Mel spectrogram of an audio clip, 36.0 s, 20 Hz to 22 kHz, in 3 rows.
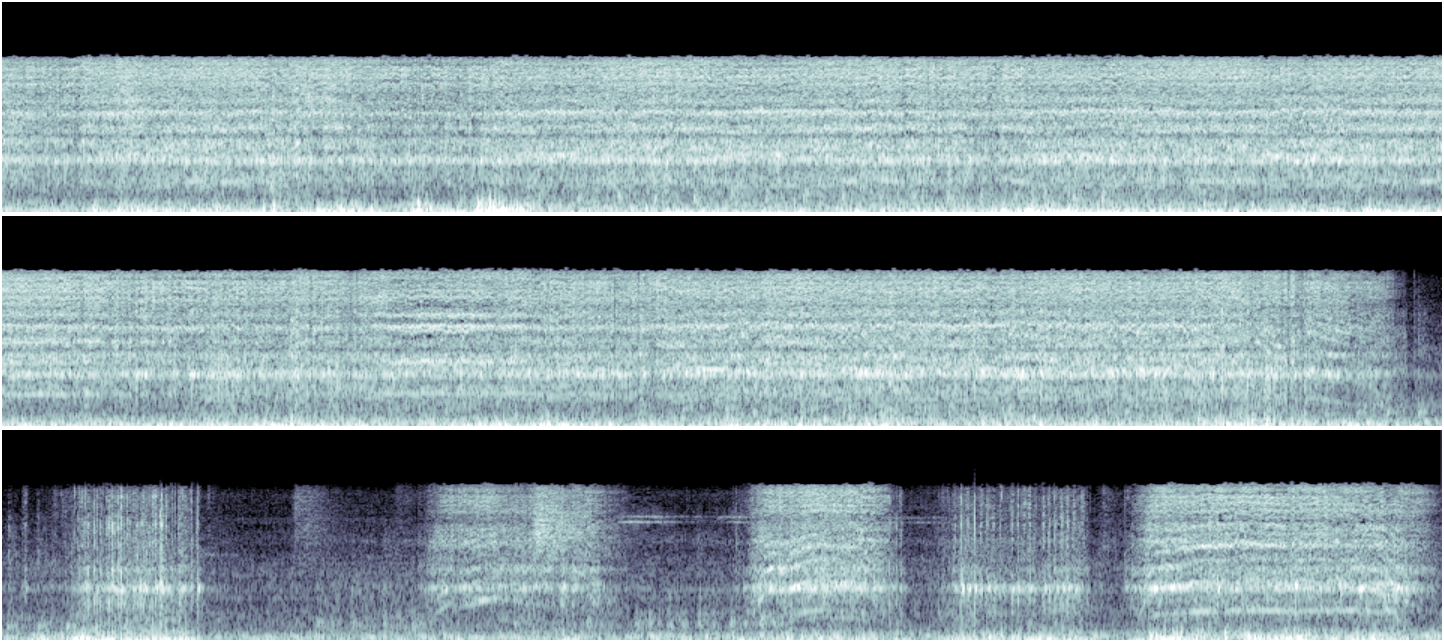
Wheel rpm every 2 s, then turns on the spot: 160, 170, 160, 160, 170, 170, 170, 160, 160, 160, 170, 110, 20, 20, 50, 60, 50, 110.
24-26 30-32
